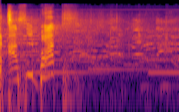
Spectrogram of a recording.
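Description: A spoken word trails off, then faint room sound: a steady held low tone with faint voices in the background.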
